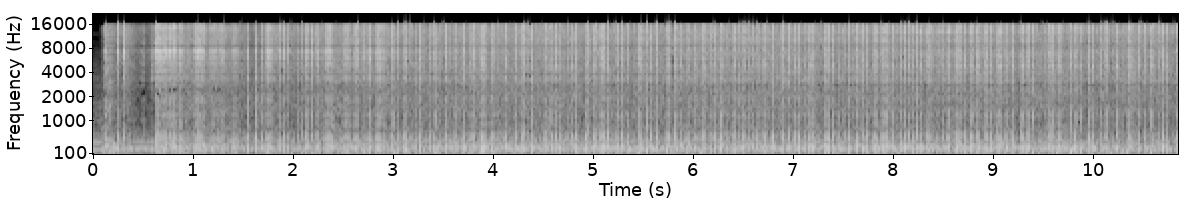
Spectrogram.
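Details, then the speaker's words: Old Miller MIG welder, voltage unchanged, 20 cfh gas, wire feed at setting 60: harsh crackling arc with frequent sharp pops, spit and sputter, because the wire feed speed is too slow. "bacon all right you can hear the spit and sputter and starting to come up on the twep so that's 60"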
